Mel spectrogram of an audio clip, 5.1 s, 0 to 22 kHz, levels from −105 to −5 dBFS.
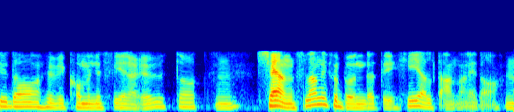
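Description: Speech carrying G.729 codec damage throughout, plainly audible: nothing above about 3.8 kHz, and a rough, buzzy, synthetic edge from the frame-by-frame pulse-and-filter rebuild, consistent with 8 kbit/s. A simple low-pass filter would dull the sound without adding that roughness.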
